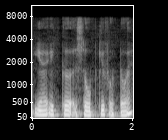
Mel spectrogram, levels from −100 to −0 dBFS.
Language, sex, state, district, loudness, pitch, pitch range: Hindi, male, Chandigarh, Chandigarh, -16 LUFS, 125 Hz, 110-130 Hz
